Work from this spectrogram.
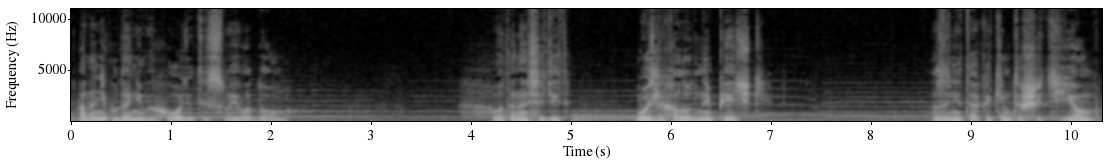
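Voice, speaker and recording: A man narrating a 1970s Soviet radio drama in a measured, literary storytelling manner. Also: extremely low pitch. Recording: loud music under the voice.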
